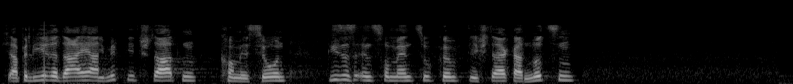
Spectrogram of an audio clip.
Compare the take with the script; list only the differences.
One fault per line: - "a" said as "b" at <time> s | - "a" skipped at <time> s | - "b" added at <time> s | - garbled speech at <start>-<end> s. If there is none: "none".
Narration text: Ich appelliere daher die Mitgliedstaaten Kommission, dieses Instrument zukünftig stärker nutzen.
none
